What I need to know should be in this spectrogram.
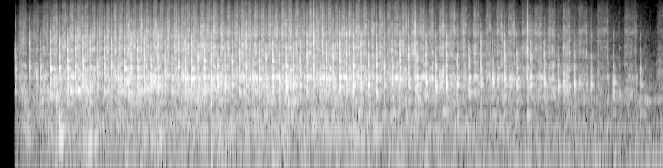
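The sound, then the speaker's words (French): A prize wheel spins during a game, giving a dense, rapid run of clicking ticks that lasts about six seconds before thinning and fading out. “de lancer, de faire tourner la roue. Tu peux lancer quand tu veux.”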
